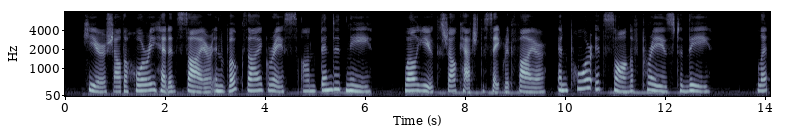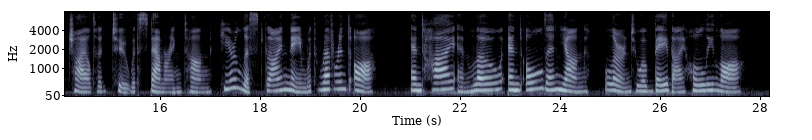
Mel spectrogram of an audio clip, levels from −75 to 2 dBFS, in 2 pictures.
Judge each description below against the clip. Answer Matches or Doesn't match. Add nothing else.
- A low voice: Doesn't match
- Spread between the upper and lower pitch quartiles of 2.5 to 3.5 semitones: Doesn't match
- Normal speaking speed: Doesn't match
